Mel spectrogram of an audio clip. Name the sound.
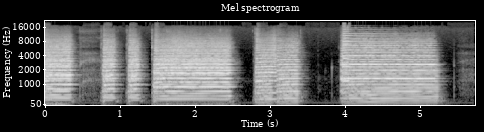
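synthesized brass keyboard patch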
